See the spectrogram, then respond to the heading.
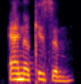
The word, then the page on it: anarchism: Indian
